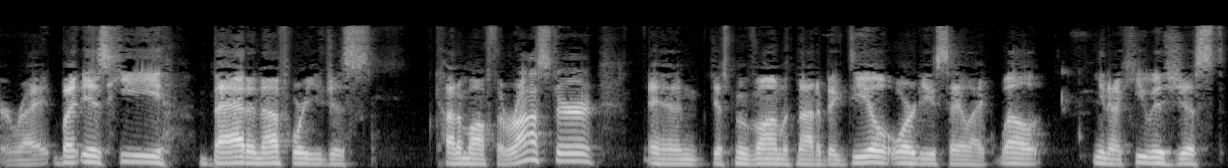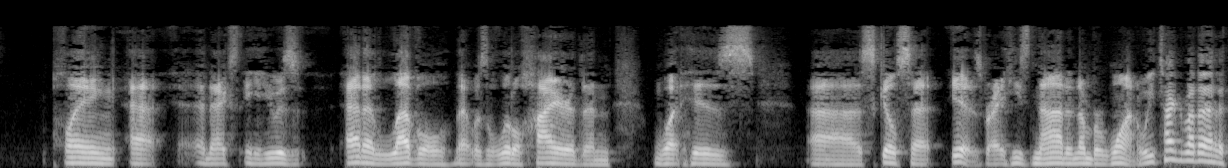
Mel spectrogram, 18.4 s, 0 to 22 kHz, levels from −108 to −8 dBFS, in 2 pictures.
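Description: Low-delay AAC compression runs through the whole speech clip, from start to finish, and its damage is plainly audible. The voice has a rough, grainy texture, and the harmonics lack clean definition. The likely cause is AAC-ELD, the low-delay AAC used for video calls, at a setting whose sound fits a rate around 32 kbps. Its very short frames cannot separate closely spaced pitch harmonics well, and at that low bitrate too few bits remain to render the voice cleanly.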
